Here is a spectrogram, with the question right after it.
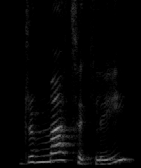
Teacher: Dramatically. Stress is on ma.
